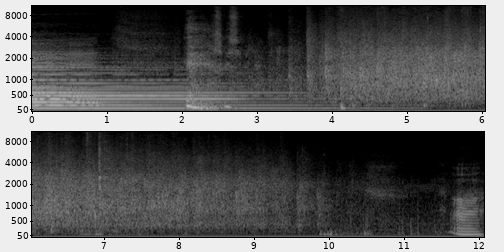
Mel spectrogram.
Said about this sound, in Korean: 감사합니다. 한 번 더 박수하겠습니다.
